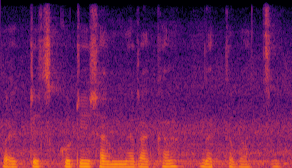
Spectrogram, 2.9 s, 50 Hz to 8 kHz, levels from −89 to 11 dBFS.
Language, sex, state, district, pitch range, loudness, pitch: Bengali, male, Assam, Hailakandi, 130-140 Hz, -19 LUFS, 130 Hz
